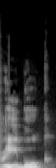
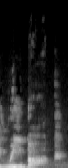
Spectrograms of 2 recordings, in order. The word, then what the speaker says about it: Reebok: Y no decimos Reebok, we say Reebok.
